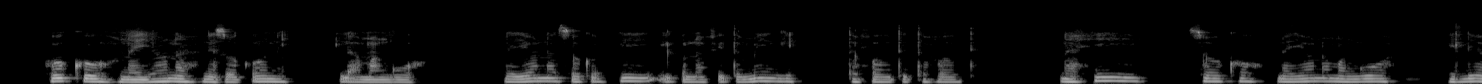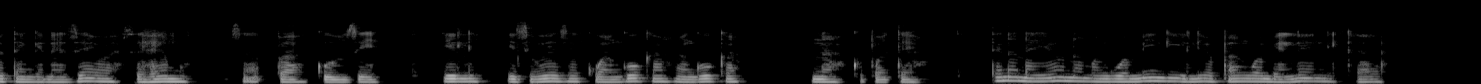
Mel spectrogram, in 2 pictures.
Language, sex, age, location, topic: Swahili, male, 25-35, Nakuru, finance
